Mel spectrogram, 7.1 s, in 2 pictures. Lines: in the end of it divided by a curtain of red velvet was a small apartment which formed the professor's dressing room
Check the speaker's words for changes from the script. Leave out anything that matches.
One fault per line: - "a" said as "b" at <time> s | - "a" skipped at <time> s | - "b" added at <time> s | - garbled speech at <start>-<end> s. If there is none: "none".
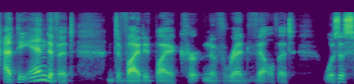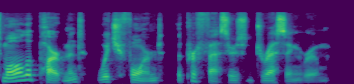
- "in" said as "at" at 0.0 s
